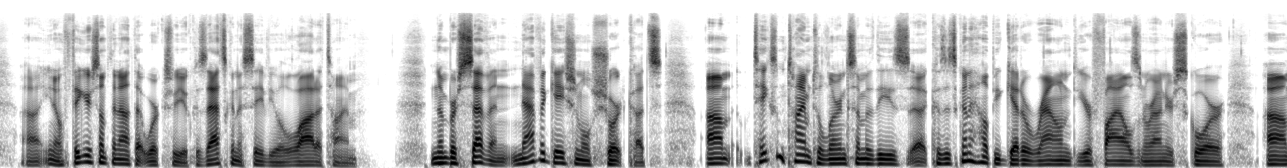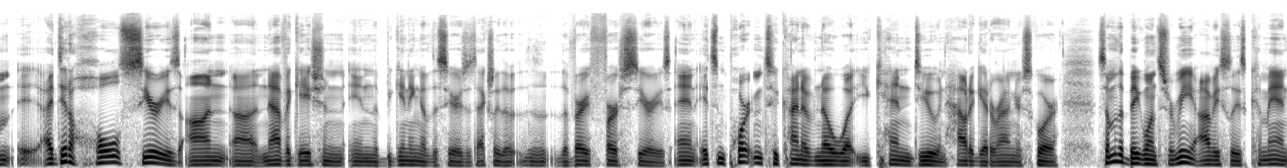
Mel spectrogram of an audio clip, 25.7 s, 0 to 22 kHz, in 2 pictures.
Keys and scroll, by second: 25.4 super+e.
